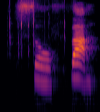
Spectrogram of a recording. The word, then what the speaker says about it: sofá: Sofá, the stress is on the last syllable and it has an accent because it ends in a vowel.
